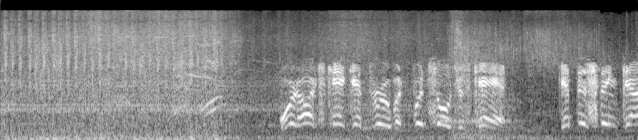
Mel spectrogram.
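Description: Gunfire and explosions rumble from a battle.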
